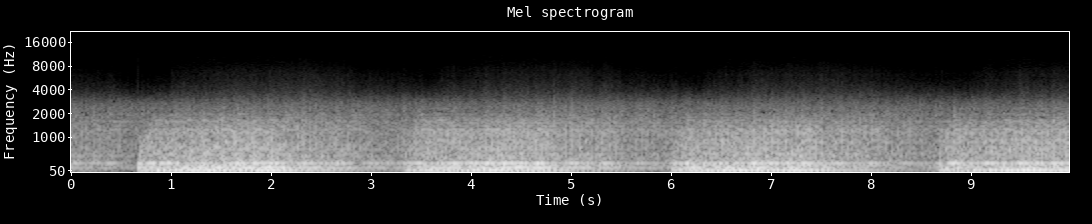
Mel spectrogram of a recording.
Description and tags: Post apocalyptic spice for your sampler made by synthesis and vivid imagination.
